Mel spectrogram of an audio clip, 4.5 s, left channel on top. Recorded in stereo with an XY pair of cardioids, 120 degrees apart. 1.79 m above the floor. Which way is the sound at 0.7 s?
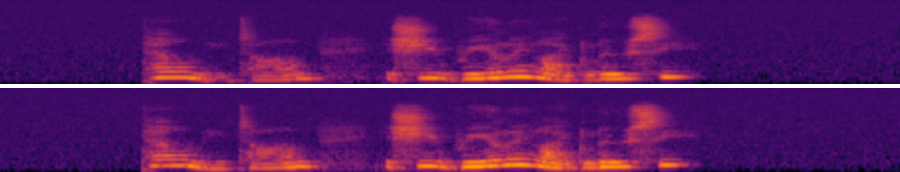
60° right.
